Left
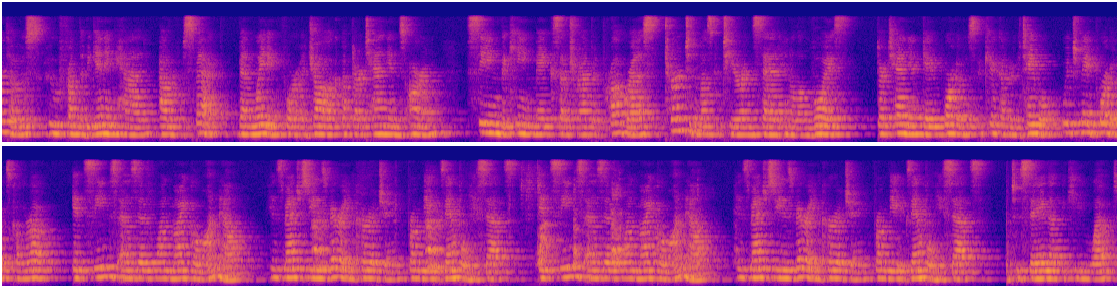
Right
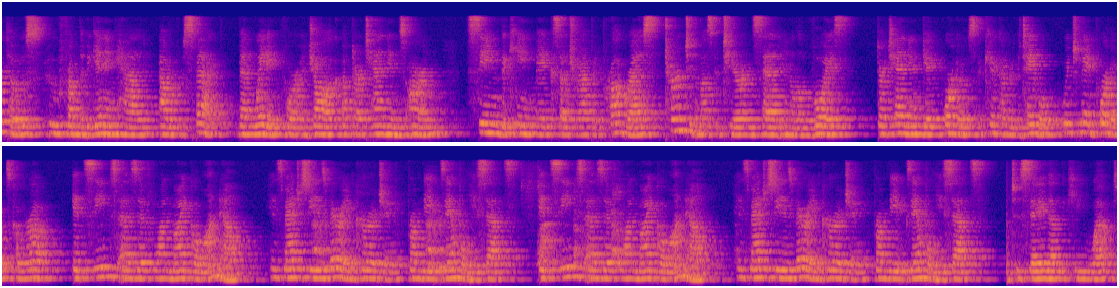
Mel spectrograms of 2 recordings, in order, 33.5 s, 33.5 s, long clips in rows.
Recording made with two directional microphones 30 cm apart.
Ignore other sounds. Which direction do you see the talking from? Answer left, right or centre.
centre.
